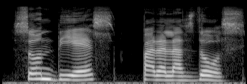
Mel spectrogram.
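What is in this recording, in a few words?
its ten to two, Spanish, female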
